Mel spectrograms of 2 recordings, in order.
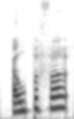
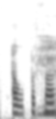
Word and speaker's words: Elpitha: Elpitha is a big one. I don't know why they put the emphasis on the E and not the I. It's Elpitha.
